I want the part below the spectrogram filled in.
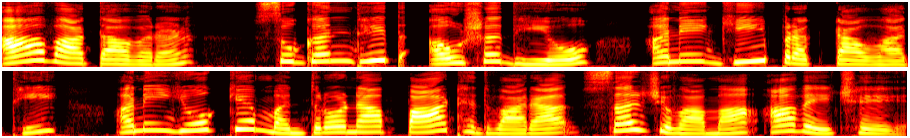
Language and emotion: Gujarati, neutral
